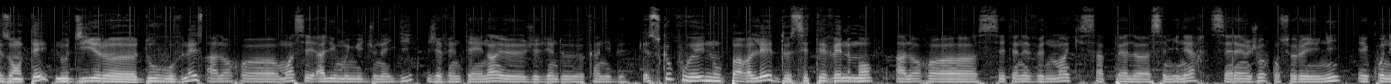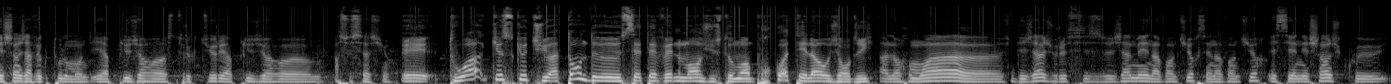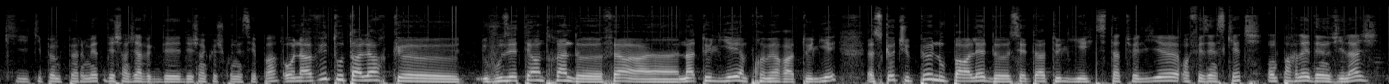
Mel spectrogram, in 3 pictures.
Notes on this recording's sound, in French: Webradio en direct du séminaire en internat à Kani Kéli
